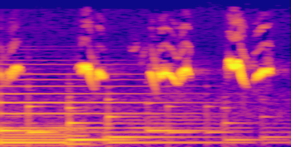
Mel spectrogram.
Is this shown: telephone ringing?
no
